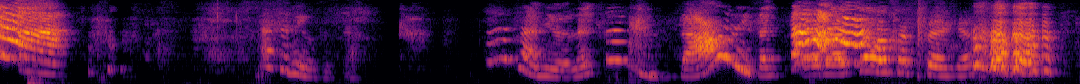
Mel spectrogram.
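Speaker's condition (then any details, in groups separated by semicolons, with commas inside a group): No condition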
